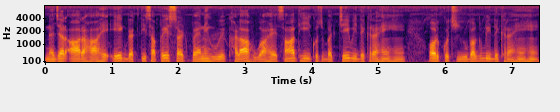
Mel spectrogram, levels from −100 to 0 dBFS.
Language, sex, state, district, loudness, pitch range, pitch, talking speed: Hindi, male, Bihar, Kishanganj, -25 LUFS, 110-125 Hz, 115 Hz, 235 wpm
